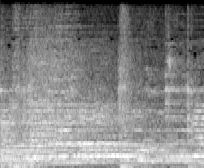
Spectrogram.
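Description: A chorus of voices singing a musical theatre ensemble number over a band accompaniment.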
